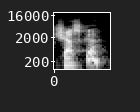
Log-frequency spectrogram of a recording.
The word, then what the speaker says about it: CSKA: So the team he plays for, CSKA, which I was told is pronounced Cheska. Yeah, I mean it's basically the old Red Army team. Okay, so it's CSKA, it's Cheska Moscow.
